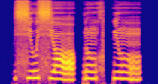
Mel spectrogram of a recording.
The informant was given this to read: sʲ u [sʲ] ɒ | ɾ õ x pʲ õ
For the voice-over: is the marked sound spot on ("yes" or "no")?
yes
